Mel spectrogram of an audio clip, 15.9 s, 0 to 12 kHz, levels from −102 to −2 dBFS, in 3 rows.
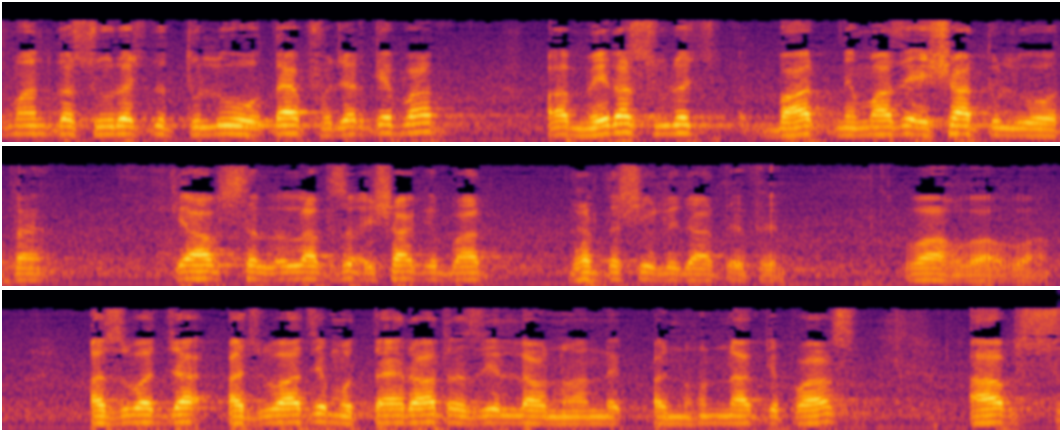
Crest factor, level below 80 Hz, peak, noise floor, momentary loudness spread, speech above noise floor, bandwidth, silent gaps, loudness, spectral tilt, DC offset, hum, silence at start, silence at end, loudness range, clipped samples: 20 dB; -50 dBFS; 0 dBFS; -42 dBFS; 12 LU; 23 dB; 8 kHz; none; -20 LUFS; -4.5 dB/octave; under 0.1%; none; 0 s; 0 s; 6 LU; under 0.1%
